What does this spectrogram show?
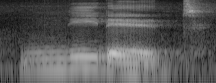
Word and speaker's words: needed: A pronúncia vai ficar needed. Perceberam como a pronúncia do E e do D ele parece completinho do jeitinho que é escrito?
